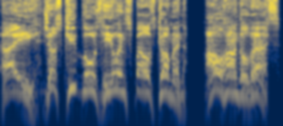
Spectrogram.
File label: Male Dwarf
